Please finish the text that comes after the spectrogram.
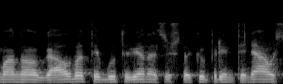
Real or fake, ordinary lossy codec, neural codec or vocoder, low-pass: real; Opus, 32 kbps; none; 7.2 kHz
